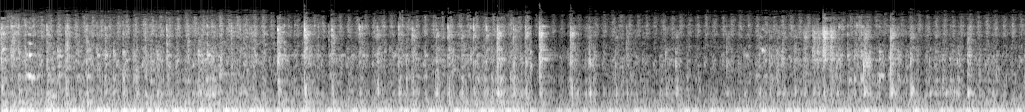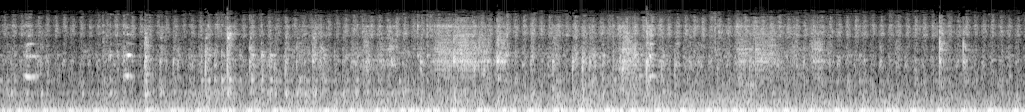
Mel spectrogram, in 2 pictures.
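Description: Kawasaki Mule utility vehicle's engine running steadily, with scattered clicks and rattles from the towed bale carrier.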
